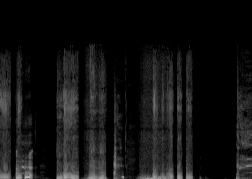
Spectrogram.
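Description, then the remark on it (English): A person imitates fart noises with their voice, blowing a series of buzzy, sputtering bursts of varying length separated by brief pauses, fairly loud. “Yeah, try to make the noise. I'm trying to nail the tone.”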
